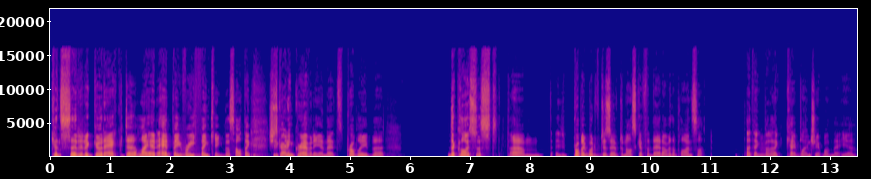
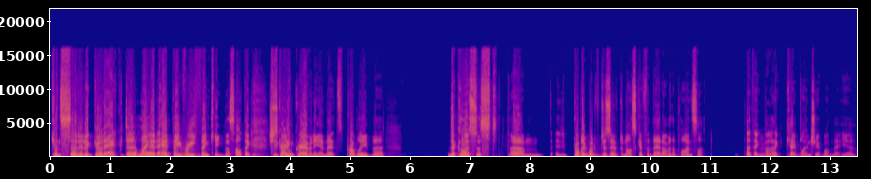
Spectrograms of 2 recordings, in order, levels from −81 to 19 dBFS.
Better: first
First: none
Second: distortion; heavy; 8% of the sound clipped

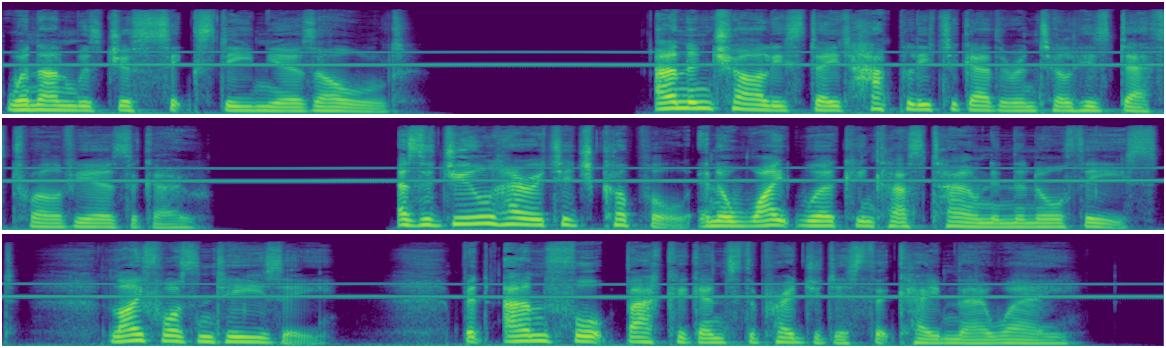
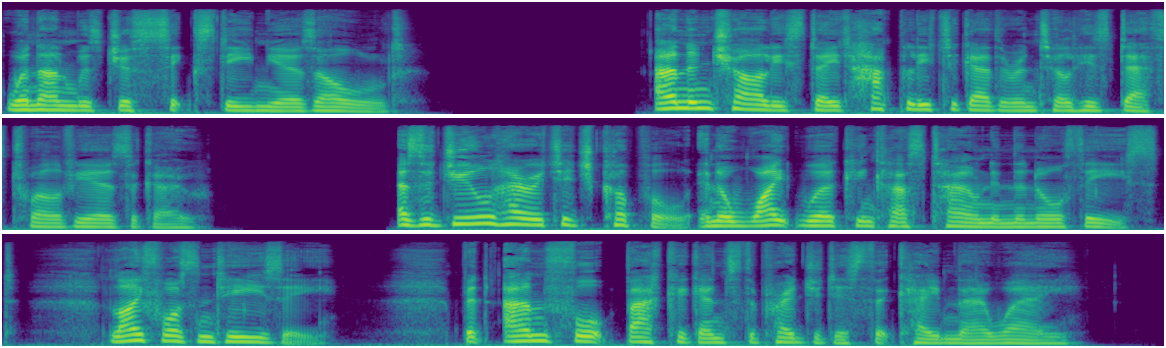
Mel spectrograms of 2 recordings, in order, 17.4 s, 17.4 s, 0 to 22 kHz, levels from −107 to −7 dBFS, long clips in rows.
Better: second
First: high-pitched whine; noticeable; throughout; 2 kHz, 20 dB below the speech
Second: none

